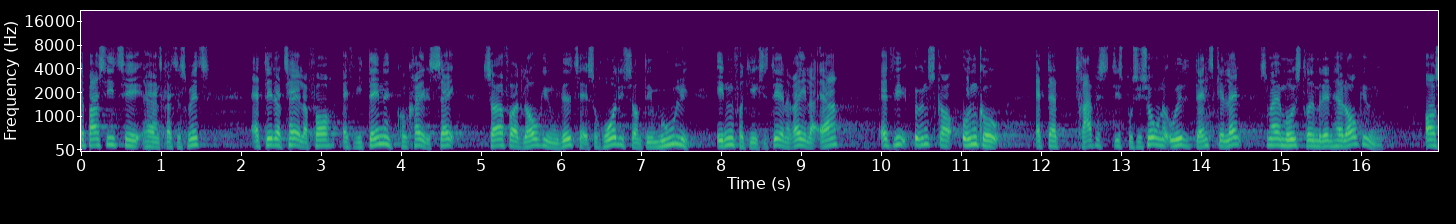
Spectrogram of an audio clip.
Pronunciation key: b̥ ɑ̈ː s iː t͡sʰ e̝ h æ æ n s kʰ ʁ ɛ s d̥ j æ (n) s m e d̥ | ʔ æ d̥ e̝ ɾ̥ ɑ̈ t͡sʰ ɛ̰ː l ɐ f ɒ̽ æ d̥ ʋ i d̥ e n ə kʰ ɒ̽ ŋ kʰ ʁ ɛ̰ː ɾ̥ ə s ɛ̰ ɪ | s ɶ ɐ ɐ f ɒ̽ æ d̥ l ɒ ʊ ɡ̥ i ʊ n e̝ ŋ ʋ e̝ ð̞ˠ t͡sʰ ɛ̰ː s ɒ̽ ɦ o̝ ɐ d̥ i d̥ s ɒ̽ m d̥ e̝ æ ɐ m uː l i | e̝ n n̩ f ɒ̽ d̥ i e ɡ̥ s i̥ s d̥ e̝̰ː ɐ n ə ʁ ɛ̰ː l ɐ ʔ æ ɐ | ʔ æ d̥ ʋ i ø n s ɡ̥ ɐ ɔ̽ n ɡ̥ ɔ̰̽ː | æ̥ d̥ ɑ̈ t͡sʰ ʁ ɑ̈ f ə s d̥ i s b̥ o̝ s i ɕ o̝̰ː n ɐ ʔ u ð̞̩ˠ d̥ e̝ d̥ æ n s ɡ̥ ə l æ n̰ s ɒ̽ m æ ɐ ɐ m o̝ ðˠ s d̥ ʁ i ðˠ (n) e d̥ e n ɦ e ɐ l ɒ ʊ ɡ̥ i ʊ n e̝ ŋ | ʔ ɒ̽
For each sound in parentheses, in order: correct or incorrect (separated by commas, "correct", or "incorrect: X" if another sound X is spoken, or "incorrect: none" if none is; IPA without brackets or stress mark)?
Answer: correct, incorrect: m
